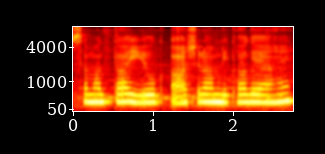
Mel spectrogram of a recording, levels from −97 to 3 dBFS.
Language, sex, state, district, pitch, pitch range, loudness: Hindi, female, Delhi, New Delhi, 230 Hz, 225-235 Hz, -11 LUFS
